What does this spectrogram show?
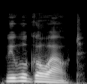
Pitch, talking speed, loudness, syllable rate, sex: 125 Hz, 275 wpm, -13 LUFS, 5.3 syllables/s, male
